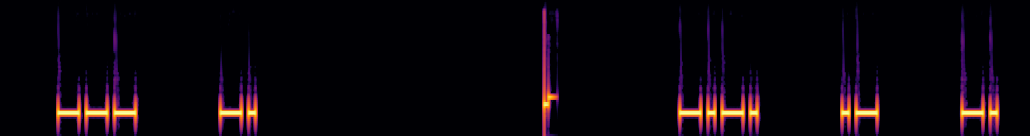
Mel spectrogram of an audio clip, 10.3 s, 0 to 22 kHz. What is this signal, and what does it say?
Morse code, heard as a keyed tone, about 17 wpm, spaced as for 8 wpm, 700 Hz. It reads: ON CAN
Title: 4x Character Spacing - Top 100 Words - 17wpm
